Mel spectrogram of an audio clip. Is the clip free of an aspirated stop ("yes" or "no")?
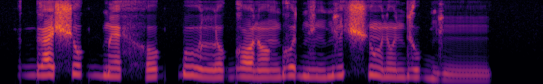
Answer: yes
